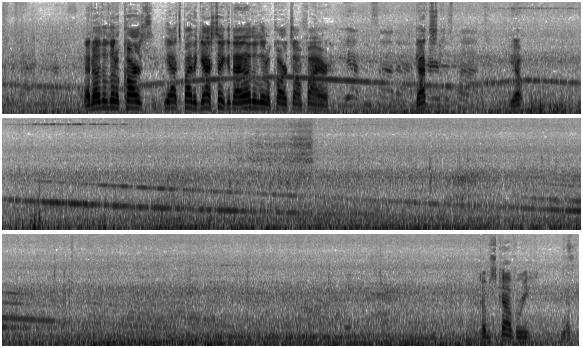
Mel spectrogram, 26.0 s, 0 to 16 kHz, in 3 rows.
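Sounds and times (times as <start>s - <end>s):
fire engine siren wailing: 0.0s - 26.0s
low rumble: 5.0s - 26.0s.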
